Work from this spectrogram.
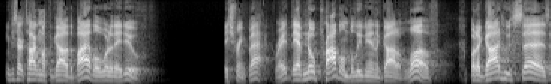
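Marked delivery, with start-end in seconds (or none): none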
